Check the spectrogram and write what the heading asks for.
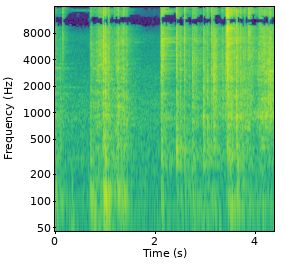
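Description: Wire oven racks being slid along the oven's metal side rails and set down, scraping and clanking in several bursts, about a second in and again from two seconds on.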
